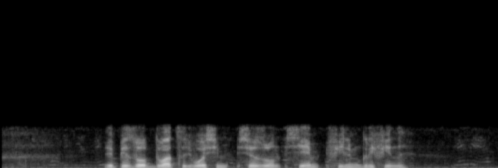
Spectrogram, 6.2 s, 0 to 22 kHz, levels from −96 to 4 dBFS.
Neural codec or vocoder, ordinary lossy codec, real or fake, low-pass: none; Opus, 32 kbps; real; 5.4 kHz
